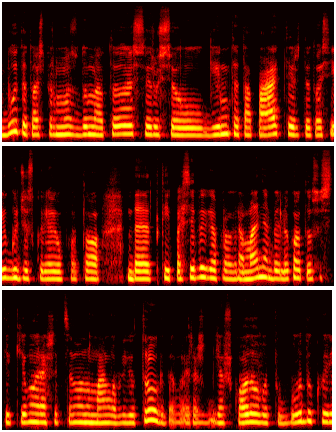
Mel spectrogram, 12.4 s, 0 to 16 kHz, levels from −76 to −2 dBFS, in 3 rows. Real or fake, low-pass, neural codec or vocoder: fake; 14.4 kHz; codec, 44.1 kHz, 7.8 kbps, Pupu-Codec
